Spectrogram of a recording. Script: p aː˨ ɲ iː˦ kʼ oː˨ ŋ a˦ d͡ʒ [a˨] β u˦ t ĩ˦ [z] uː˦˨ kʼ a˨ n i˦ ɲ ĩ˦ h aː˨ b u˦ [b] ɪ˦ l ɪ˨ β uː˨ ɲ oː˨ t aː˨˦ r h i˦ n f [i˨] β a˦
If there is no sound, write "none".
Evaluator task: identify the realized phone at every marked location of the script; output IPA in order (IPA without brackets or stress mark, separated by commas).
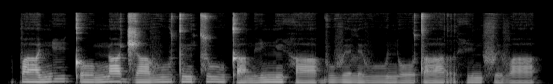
a˨, t͡s, β, ɪ˨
